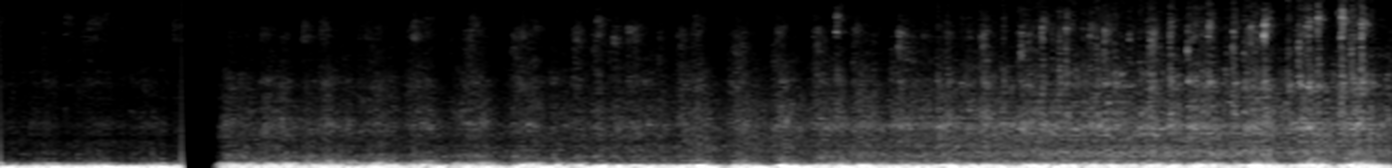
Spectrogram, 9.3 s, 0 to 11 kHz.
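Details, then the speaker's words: 2006 Corvette C6 LS2 6-speed, Texas Speed 233/239 .600 lift cam on 112, long tube headers, idling in garage while warming up to burn oils off headers: deep loud choppy rumble, steady, no knocks or rattles; healthy cammed idle. "for now we're just going to enjoy that texas speed cam it's a 233 239 at 50 600"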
